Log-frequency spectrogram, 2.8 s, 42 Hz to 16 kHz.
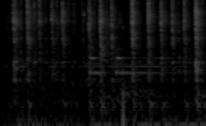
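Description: Typing on a Chuwi Hi13 tablet's keyboard dock: a quiet, steady run of clacky keystrokes with a slightly hollow, resonant quality, heard alone and close by.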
